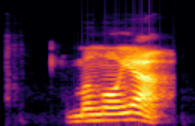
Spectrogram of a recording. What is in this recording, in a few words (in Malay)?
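"mengoyak", Malay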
